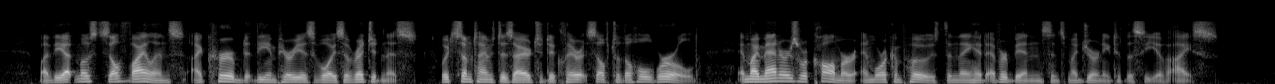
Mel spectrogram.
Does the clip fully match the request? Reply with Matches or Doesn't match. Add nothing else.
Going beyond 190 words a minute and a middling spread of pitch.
Matches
